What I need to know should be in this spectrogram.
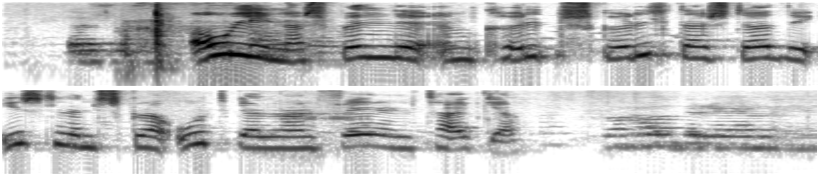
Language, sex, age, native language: Icelandic, male, 18-19, Icelandic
